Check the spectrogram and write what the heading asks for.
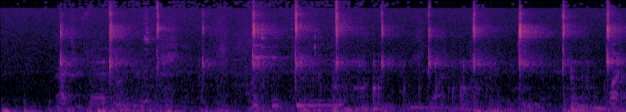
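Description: Faint, evenly spaced clicks, about two a second, over near silence: a tempo being counted off before a jazz band comes in.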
